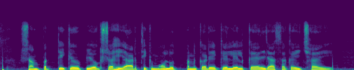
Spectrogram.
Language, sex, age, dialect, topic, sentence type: Magahi, male, 25-30, Western, banking, statement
